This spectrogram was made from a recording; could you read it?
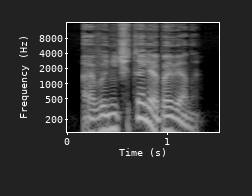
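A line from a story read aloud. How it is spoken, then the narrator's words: Sudden question. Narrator (Russian): Майрик неожиданно спросила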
